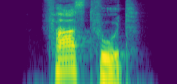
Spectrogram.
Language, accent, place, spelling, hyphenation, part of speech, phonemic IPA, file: German, Germany, Berlin, Fastfood, Fast‧food, noun, /ˈfaːstfuːt/, De-Fastfood.ogg
- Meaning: fast food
